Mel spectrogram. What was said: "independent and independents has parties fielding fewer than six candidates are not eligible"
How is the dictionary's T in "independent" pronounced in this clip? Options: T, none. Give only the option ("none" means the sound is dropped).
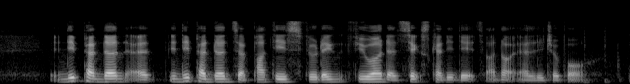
none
